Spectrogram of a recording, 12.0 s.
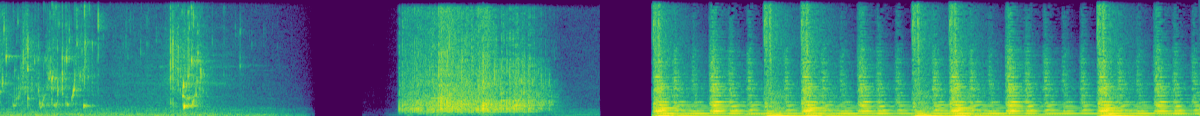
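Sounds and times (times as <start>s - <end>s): paint pouring: 0.0s - 2.6s, 4.0s - 5.7s.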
